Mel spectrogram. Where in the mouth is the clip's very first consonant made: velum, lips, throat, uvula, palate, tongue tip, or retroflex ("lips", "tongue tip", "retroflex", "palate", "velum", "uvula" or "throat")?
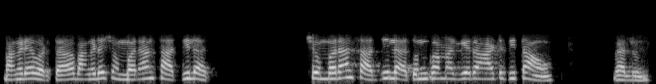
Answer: lips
